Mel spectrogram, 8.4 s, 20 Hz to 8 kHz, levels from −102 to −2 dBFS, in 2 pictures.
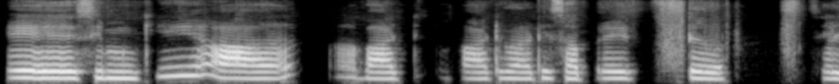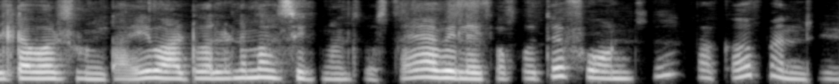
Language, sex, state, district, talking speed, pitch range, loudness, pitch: Telugu, female, Telangana, Karimnagar, 145 wpm, 225-255 Hz, -19 LUFS, 235 Hz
